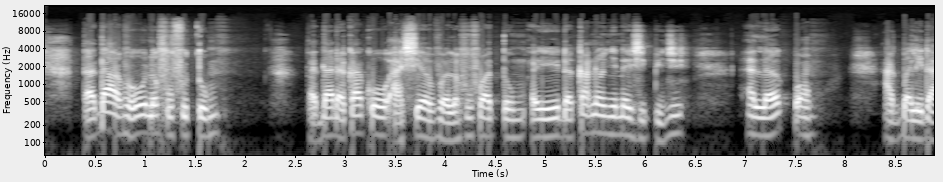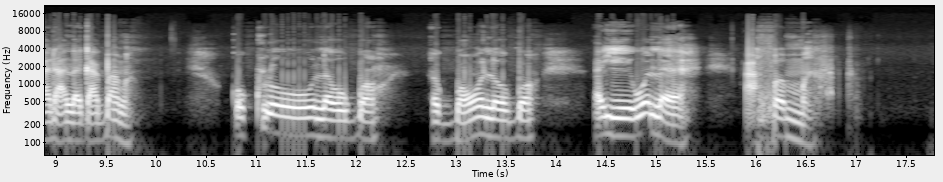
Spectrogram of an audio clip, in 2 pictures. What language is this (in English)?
Ewe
